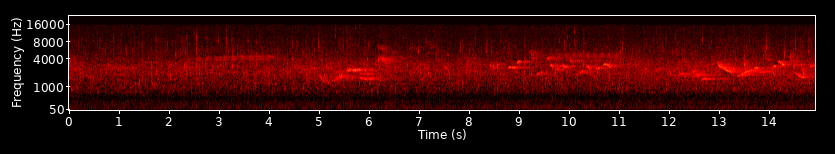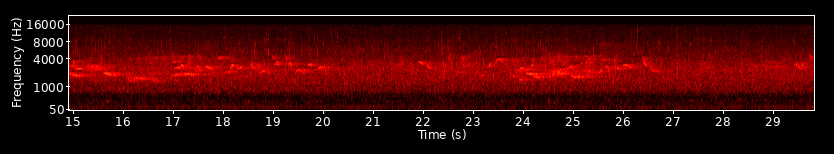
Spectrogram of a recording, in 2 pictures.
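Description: Birds chirping and singing in scattered bursts of short, quick notes over a steady background hiss.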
